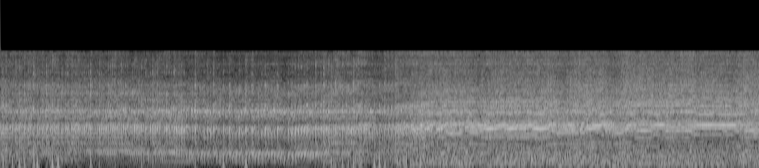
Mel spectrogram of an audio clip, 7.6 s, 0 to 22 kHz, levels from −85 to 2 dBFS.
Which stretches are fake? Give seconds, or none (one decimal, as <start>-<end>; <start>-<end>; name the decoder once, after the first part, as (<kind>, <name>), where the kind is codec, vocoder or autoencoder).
3.9-4.7 (vocoder, Vocos)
